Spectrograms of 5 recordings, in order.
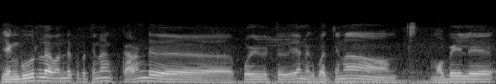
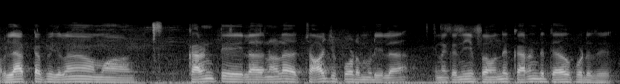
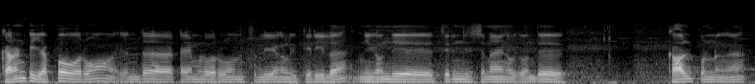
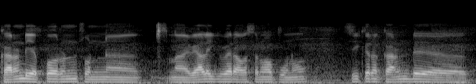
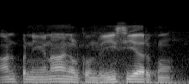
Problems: background sounds at intervals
